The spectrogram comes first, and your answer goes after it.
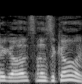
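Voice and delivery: put-on high, loud Swedish-accented voice. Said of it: "The Swedish chef just comes in and says".

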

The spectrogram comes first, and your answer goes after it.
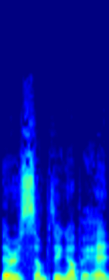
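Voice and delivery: put-on terrible French accent, loud, high. Valerie, landed next to Darmida, calls out; terrible French accent. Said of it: "that's a terrible French accent".

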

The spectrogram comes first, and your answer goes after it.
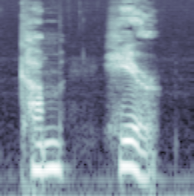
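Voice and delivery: hissed, hissing delivery. Someone calls over a hound that has grabbed a toy, hissed. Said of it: "I hissed".

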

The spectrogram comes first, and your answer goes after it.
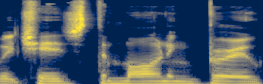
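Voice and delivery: ordinary delivery

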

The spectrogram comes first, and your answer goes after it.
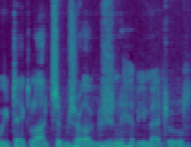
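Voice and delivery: put-on dumb, dim-witted voice. Speaker introducing a persona between segments, dumb Metal Bane voice. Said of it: "i'm using a dumb voice".

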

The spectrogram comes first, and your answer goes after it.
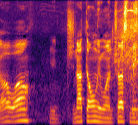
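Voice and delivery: mock-sarcastic, put-on tone. Retelling how a mom answered her child's complaint about a teacher, imitating mom's sarcasm. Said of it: "mad sarcastic".

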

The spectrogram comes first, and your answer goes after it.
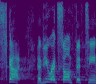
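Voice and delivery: super-excited, loud shouting, very high. Retelling a phone call from a pastor: imitating Sean Obergfell yelling excitedly. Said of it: "he's yelling 'cause he's always super excited".

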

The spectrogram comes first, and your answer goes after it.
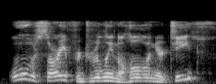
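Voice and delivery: mock Canadian accent. Joking about a very Canadian dentist: imitating a Canadian dentist. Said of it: "he was very, very Canadian".

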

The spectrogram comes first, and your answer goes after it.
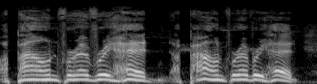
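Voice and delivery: screaming pitched very high, repeated over and over. Describing what listeners hear in the story, Guy of Gisborne screaming. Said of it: "Guy of Gisborne's voice screaming".

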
